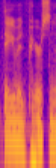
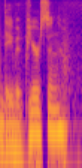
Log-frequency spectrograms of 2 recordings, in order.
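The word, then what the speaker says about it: David Pehrson: And for those of you that are listening in, it is David Pearson is spelled D-A-V-I-D, last name P-E-H as in Henry, R-S-O-N. So once again, David Pearson.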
